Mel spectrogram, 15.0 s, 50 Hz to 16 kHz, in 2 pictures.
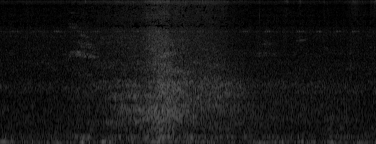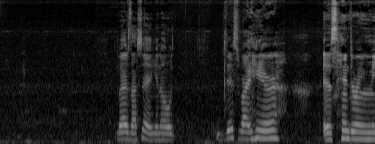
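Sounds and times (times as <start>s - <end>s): passing vehicle rush: 1.6s - 7.3s.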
